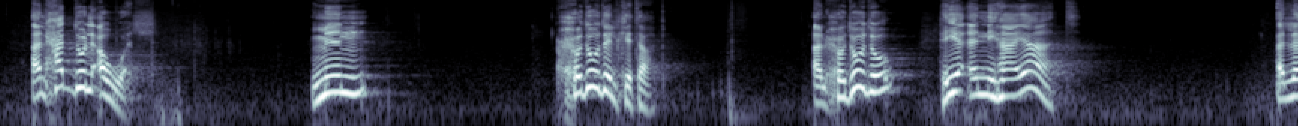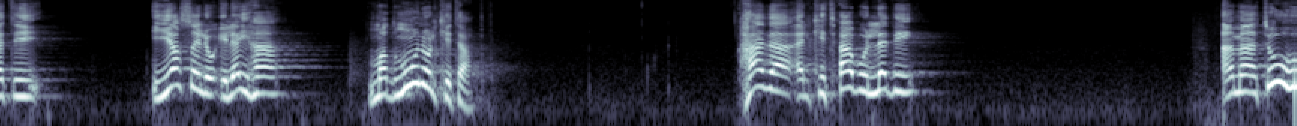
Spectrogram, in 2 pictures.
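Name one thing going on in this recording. A middle-aged man speaks with animation into a close microphone, in short phrases broken by pauses.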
